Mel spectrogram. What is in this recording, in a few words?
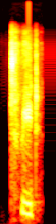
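"tweed", Indian English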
